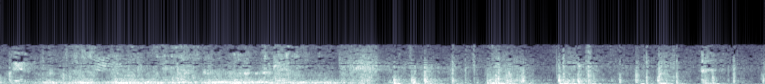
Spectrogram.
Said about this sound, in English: Push the door back. Let's get in there.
